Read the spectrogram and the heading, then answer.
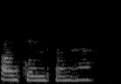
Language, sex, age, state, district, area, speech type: Urdu, female, 18-30, Bihar, Supaul, rural, conversation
